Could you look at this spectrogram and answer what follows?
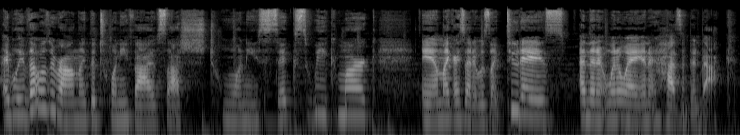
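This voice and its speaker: A young woman with a raspy, congested voice, chatting casually in a vlog. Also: mid-range voice, normal speed, pushed and bright, faint music behind. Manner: chatty, upbeat, filler-heavy. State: congested, stuffed up. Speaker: vlogger. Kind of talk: casual pregnancy recap vlog.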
